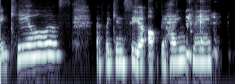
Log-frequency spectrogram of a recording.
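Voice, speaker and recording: In a Scottish accent, a woman speaks at a fairly slow pace, the sound dry and close with no echo. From Scotland. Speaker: author. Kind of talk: virtual panel discussion. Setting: video call.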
